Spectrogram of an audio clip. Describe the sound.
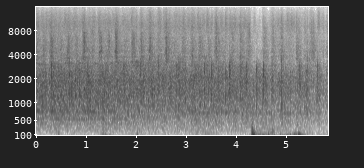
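A church audience applauds in a steady, dense patter of many hands clapping. The clapping stays at a fairly even level throughout without a clear break.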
